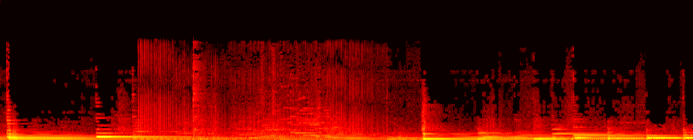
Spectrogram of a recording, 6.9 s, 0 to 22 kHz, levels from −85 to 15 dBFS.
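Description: From 1.38 s to 3.88 s there is buffer tearing. A steady robotic buzz rides on the sound at 200 Hz. That rate points to a buffer period of about 5 ms. The writing side and the hardware reading side have drifted out of step, so their positions cross inside each period. A small sliver of every buffer holds stale audio, around 20 ms old. Hard joins on both sides of that sliver create the rattle, and it is heard only while sound is present.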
